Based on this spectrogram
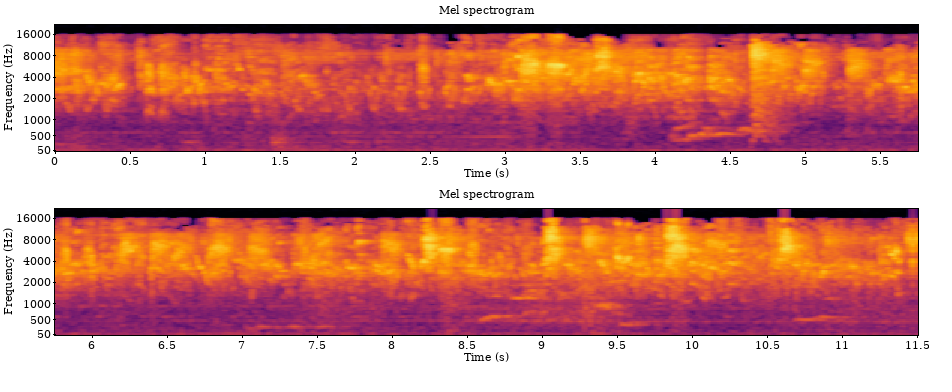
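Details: Courting budgerigars preparing to breed keep up a lively, rapid chatter of short chirps, whistles and raspy notes, several birds calling at once with a few clearer whistled notes mid-clip.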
